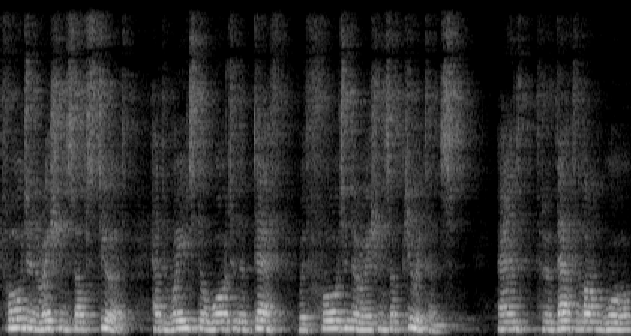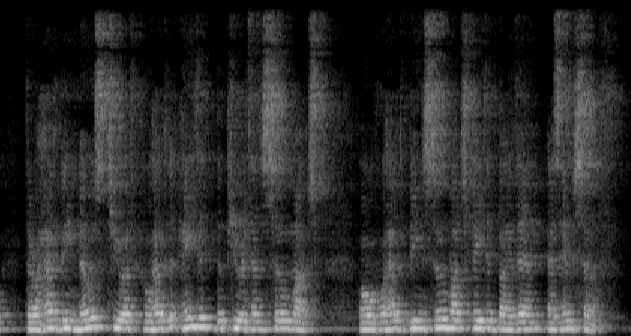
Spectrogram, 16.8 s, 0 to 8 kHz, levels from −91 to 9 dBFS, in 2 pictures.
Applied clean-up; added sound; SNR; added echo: none; none; none; reverberation time 0.6 s.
